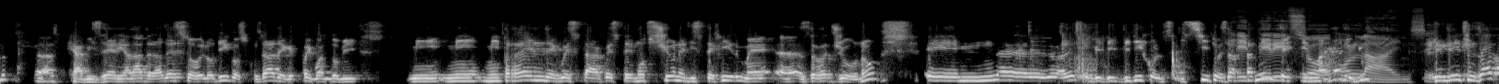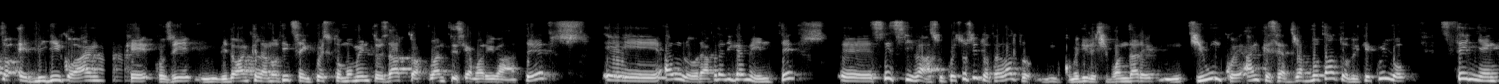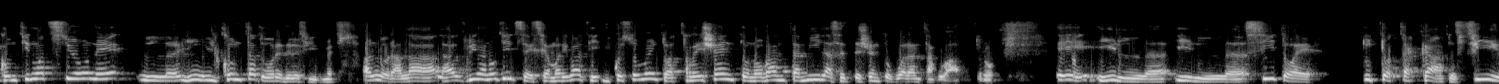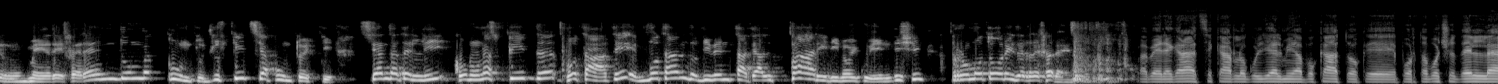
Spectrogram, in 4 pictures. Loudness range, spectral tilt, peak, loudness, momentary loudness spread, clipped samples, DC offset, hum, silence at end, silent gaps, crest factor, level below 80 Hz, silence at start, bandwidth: 1 LU; -6 dB/octave; 0 dBFS; -16 LUFS; 7 LU; under 0.1%; under 0.1%; none; 0 s; none; 16 dB; -58 dBFS; 0 s; 10.5 kHz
